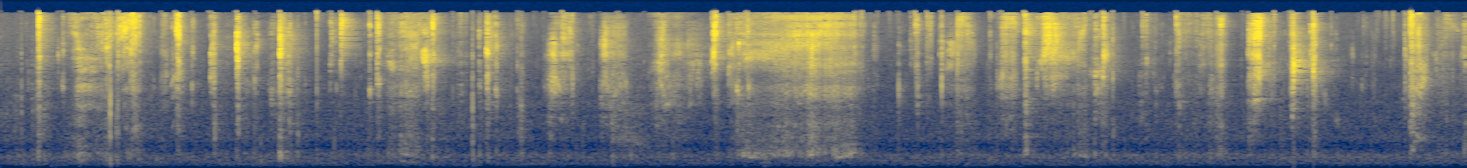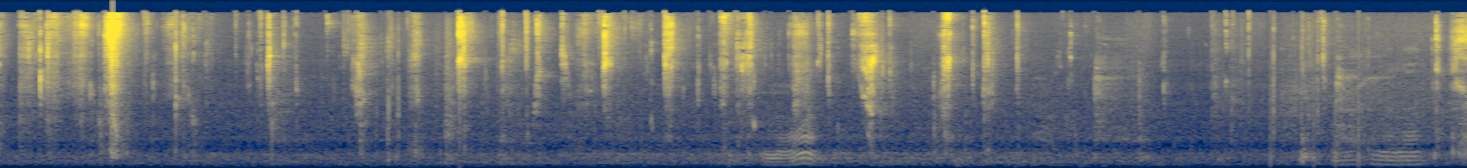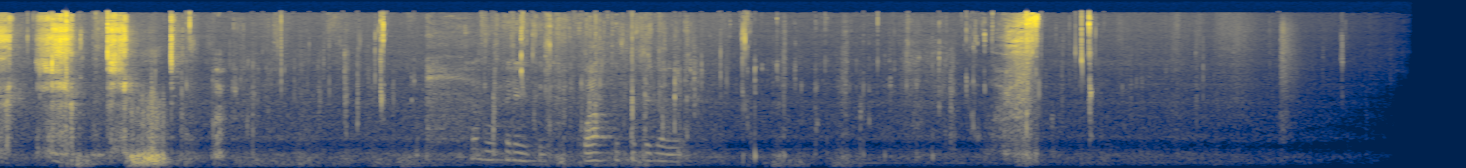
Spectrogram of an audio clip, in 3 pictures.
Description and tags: Woman slurping lychees and licking her fingers
slurping, eating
